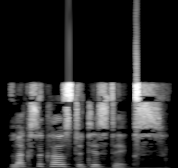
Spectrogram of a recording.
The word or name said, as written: lexicostatistics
